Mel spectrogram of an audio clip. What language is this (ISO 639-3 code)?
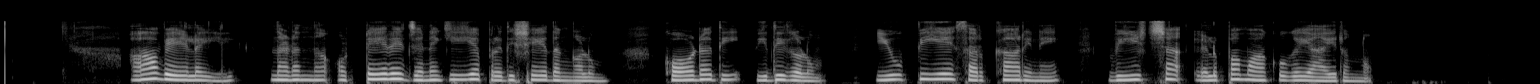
mal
